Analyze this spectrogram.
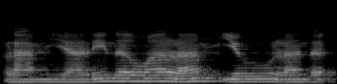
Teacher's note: qalqalah kubro, besar, jelas, nampak sekali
